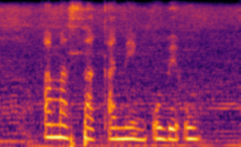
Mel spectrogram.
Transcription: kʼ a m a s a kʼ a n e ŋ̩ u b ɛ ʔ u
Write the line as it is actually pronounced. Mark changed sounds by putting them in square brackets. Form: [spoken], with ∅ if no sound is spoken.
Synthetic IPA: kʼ a m a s a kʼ a n e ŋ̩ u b ɛ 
